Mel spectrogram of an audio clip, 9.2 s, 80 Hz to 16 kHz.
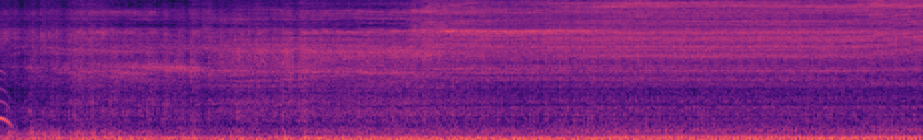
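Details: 1967 Chevy Nova small-block Chevy with FiTech EFI, first start after cleaning a stuck injector that flooded fuel into the oil: engine catches and settles into a steady, even low idle rumble with no knocks or stumbles.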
